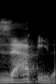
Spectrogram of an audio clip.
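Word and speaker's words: Zappe: It's Zappy though, not Zapp. – Zappy.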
